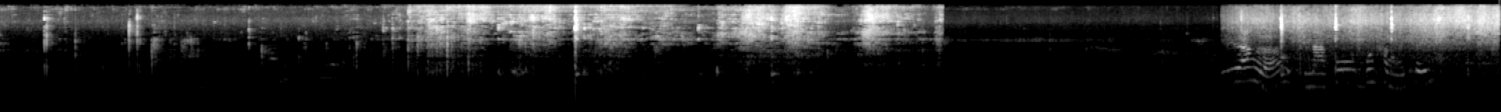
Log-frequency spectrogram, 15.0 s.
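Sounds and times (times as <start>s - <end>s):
fish sizzling in hot oil: 0.0s - 10.2s, 12.2s - 15.0s
metal spatula scraping wok: 3.4s - 9.5s, 12.2s - 15.0s.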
